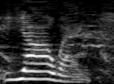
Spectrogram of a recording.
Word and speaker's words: Yahweh: But the, the best way we can say it now, the most accurate way we believe it would, be, would have been said from all the thousands of years of scholarly research is that we would say it Yahweh. That's how we would pronounce God's name today.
